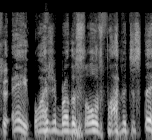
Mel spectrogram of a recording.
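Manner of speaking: put-on whispering voice. Retelling what people said to the speaker at an event: imitating someone whispering. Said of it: "came up to me and whispered".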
